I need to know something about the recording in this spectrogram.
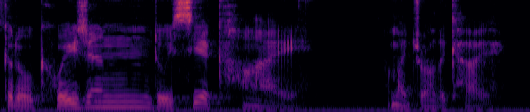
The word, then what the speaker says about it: chi: does the chi-squared look a lot people say chai squared but it's actually kind right here and so let's write it first it's spelled CH I but Mara it's not chai its Chi square so chi-square test statistic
